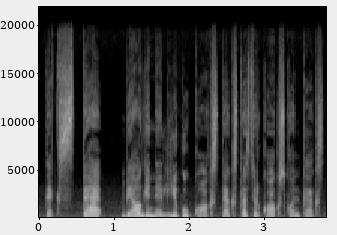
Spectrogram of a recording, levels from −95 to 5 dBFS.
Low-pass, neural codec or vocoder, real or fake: 19.8 kHz; none; real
